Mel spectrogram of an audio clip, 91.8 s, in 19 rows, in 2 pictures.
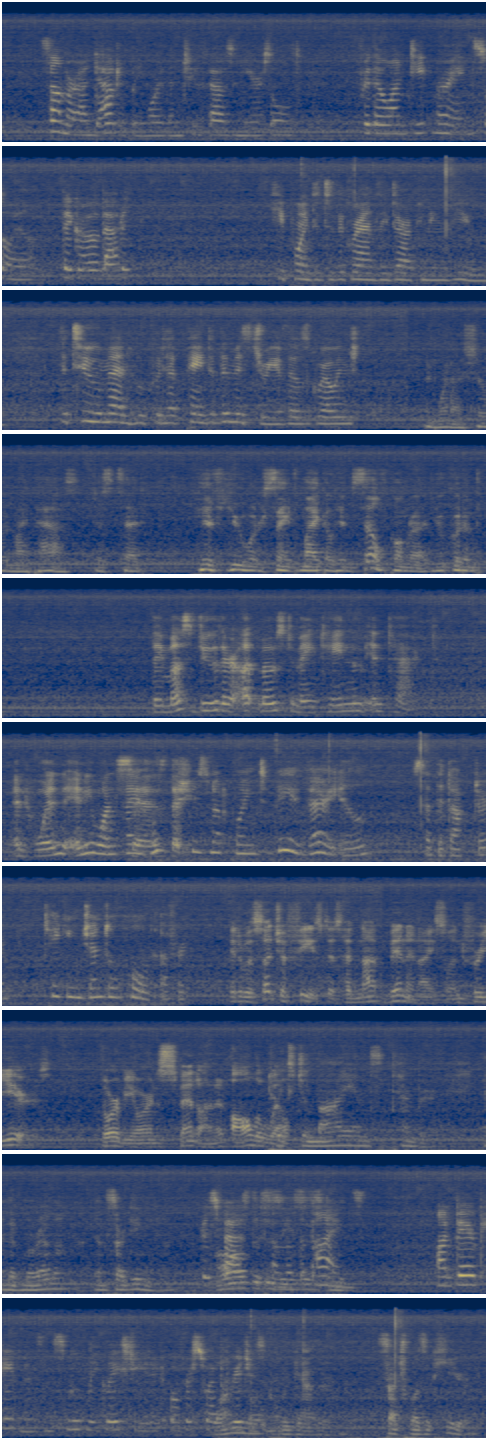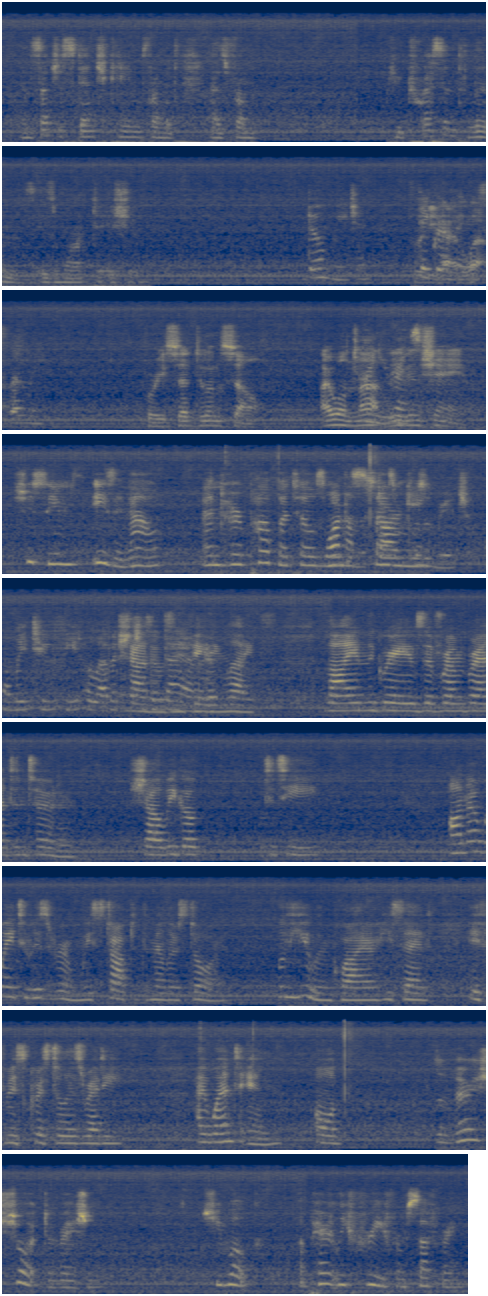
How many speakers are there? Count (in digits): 7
